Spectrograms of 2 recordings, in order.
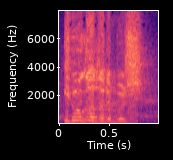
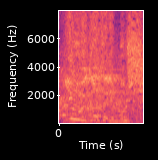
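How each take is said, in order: First: The preacher laughing at his own punchline; laughing repeat. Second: Loud, sharp punchline, pitched up; preacher punching his joke loud before laughing; emphatic punchline. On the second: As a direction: hit the punchline hard. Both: Real, not acted.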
